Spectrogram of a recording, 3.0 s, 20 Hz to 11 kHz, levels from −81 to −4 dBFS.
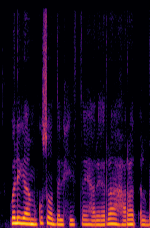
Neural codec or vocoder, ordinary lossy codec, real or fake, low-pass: vocoder, 22.05 kHz, 80 mel bands, WaveNeXt; none; fake; none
